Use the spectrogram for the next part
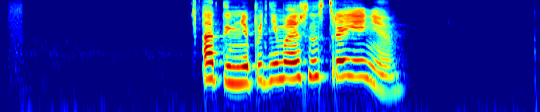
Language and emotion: Russian, positive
